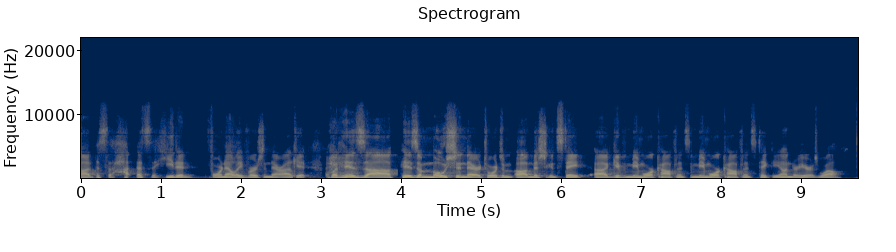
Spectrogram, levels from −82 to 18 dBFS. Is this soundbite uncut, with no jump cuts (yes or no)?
no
